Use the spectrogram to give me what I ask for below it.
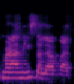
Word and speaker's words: Maraming salamat: Maraming salamat for joining us, just as Kat said. So you said it right. Maraming salamat.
